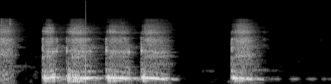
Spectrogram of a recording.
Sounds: Throat clearing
